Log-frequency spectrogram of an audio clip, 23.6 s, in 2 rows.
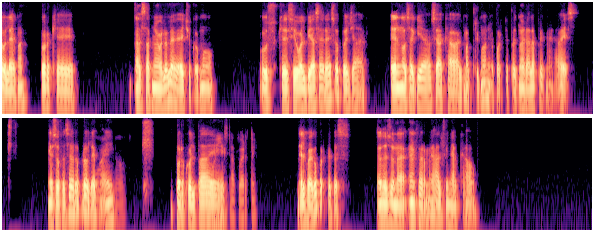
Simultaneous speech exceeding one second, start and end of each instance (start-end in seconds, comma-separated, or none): none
